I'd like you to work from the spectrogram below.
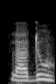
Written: Ladu

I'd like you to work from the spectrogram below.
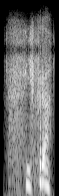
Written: Cifra

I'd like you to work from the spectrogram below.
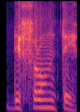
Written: Defronte

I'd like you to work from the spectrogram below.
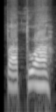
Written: Patua

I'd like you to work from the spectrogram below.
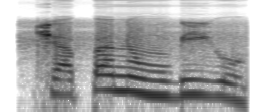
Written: Chapa Na Umbigo

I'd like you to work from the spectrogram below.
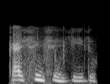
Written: Cai sin sintido

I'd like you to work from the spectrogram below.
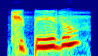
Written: Chipido

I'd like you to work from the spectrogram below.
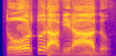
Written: Torto Ravirado

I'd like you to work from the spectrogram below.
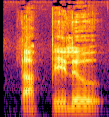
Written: Tapilu

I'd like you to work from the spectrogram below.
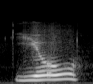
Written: Iou

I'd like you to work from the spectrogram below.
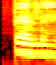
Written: Pele

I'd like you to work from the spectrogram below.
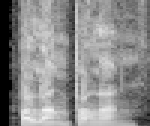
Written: Palam Palam

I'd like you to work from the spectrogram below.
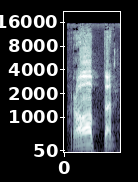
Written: Ropa

